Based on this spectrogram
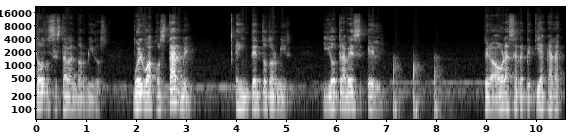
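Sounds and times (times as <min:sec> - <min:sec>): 
speech: 0:00.0 - 0:03.2, 0:04.0 - 0:05.2, 0:05.8 - 0:07.3, 0:09.0 - 0:10.5
faint steady hum: 0:00.0 - 0:10.5
knocking on wood: 0:07.2 - 0:08.2.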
